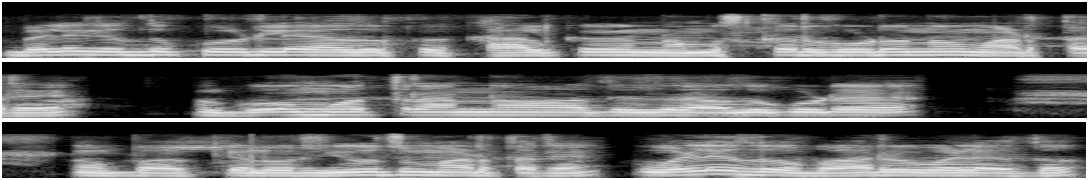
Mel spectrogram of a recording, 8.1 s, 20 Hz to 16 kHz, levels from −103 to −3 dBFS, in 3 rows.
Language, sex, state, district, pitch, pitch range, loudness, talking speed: Kannada, male, Karnataka, Bellary, 150 Hz, 140-160 Hz, -17 LUFS, 125 wpm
